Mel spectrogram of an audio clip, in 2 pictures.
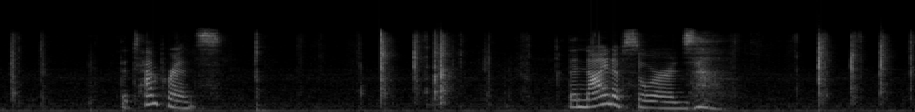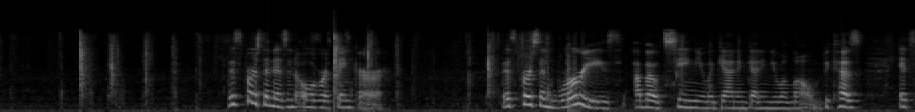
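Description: A hand lays cards softly on a cloth.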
